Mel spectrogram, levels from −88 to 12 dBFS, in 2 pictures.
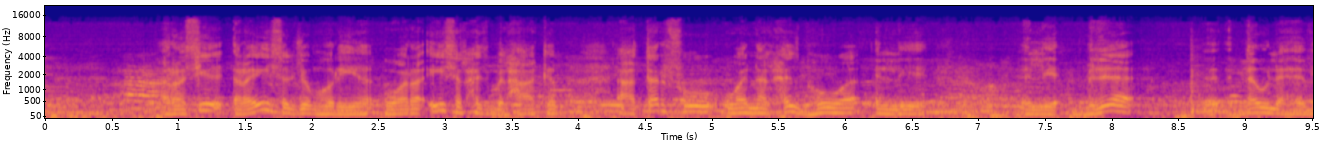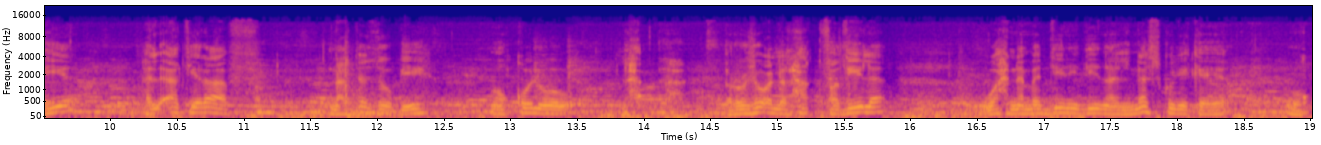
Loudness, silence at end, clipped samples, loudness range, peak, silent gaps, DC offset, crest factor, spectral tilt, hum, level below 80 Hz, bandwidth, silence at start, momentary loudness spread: -17 LUFS; 0 s; under 0.1%; 1 LU; -6 dBFS; none; under 0.1%; 10 dB; -6 dB/octave; none; -30 dBFS; 15 kHz; 0 s; 6 LU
